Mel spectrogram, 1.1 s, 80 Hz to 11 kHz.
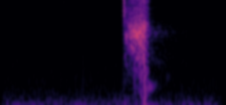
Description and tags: NPX Male Kiss 1
kissing, foley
